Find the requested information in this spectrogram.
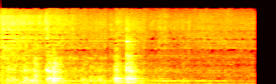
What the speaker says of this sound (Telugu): వీటిని మనం ఇప్పుడు ఎర్రగా వేగనివ్వాలి.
